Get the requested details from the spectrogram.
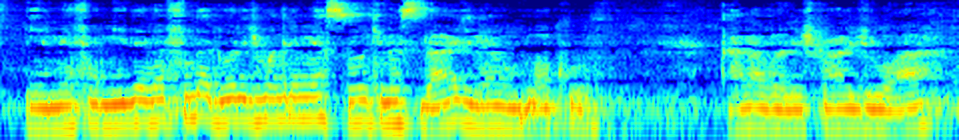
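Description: There is audible room echo as a man speaks at a medium pitch with ordinary pitch variation. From Nova Friburgo, Rio de Janeiro state, Brazil. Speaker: samba singer. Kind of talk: interview. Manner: halting, many fillers.

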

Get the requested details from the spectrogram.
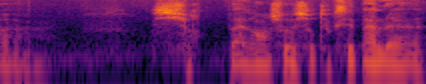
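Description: A man with a very deep, low voice talks at a moderate pace over noticeable background noise. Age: 30s. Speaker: school supervisor and masseur. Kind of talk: casual interview.

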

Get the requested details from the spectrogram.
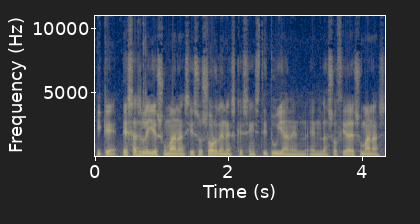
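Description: A man speaks at a fairly quick pace, his pitch medium. He has an unremarkable speaking voice. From Barcelona, Spain. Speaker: interview guest, law student. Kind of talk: casual interview. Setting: outdoor terrace.

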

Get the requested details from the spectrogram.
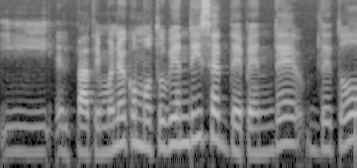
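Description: Ordinary pitch variation comes through in a very clean recording with a silent background and a dry, close sound free of echo. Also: woman. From Puerto Rico, Cabo Rojo. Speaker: podcast co-host, anthropologist. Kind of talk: casual chat.

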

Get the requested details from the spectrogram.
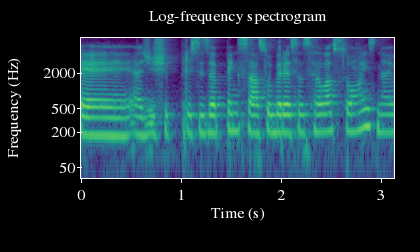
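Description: A plain, everyday voice, with fairly even intonation at a fairly slow pace. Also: woman. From Brazil, Guarulhos (São Paulo). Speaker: journalist. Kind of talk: panel discussion. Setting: remote call.

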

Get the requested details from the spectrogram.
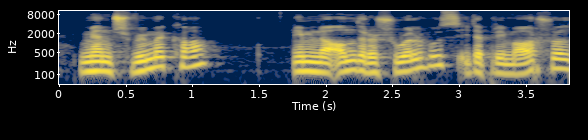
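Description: A man with a plain, everyday voice talks at a fairly quick pace. His pitch is medium, with ordinary variation. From Zurich, Switzerland. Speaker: podcast co-host. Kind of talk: casual chat.

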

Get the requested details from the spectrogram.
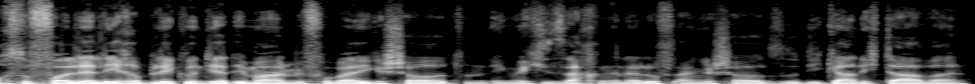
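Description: At a very fast pace, a man speaks with a medium pitch and a dark, mellow tone. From Germany. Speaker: podcast host. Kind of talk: casual chat.

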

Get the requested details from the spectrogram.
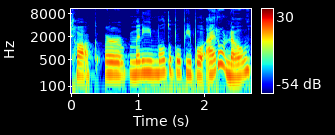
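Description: A normal speaking voice moves at a fairly slow pace with fairly even intonation. The recording is very clean, with a silent background. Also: woman. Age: 20s. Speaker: podcast host. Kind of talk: solo monologue, casual chat. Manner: casual, with frequent fillers.

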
